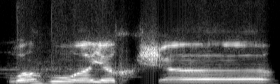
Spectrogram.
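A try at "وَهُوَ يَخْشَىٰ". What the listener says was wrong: Dua harokatnya jangan kepanjangan. Wa huwa yakhsha. Dua harokat aja.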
